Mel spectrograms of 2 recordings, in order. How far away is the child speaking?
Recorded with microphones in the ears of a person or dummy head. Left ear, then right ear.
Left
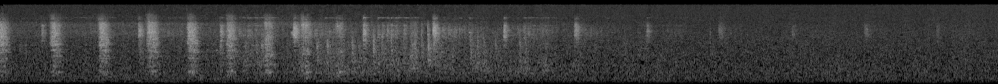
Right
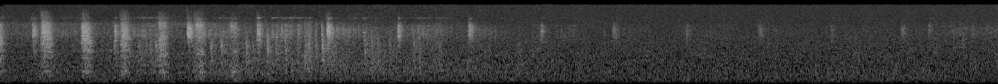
No child speaking in this recording.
